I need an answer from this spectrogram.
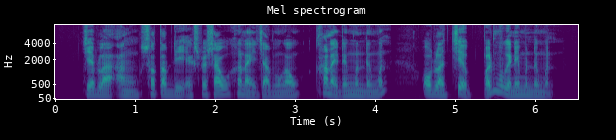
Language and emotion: Bodo, disgusted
